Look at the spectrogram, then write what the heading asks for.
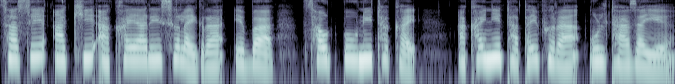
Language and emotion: Bodo, neutral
